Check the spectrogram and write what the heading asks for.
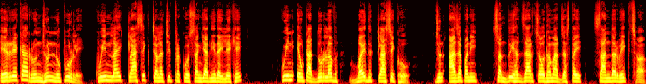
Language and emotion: Nepali, neutral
